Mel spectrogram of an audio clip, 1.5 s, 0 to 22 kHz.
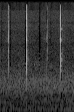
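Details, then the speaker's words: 1984 Honda V65 Magna VF1100C barn find, ignition on: fuel pump gives only faint, unevenly spaced ticks instead of running steadily, pulsing only when disconnected; it did push some fuel up. Intermittent fuel pump ticking, cause unknown. "should get a pulse of a fuel pump there but I'm only getting a fuel pulse of the fuel pump when I disconnect"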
